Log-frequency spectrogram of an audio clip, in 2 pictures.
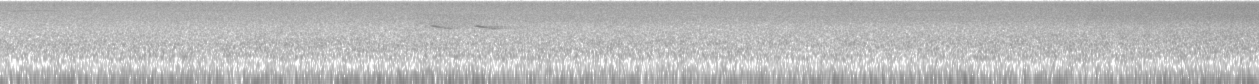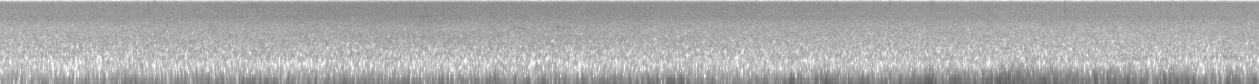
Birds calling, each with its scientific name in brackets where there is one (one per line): Tufted Titmouse (Baeolophus bicolor)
